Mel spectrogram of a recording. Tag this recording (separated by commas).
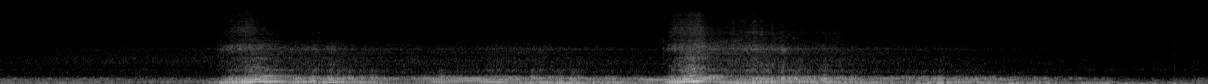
Accelerating, Car, Motor vehicle (road), Vehicle, Engine, Idling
